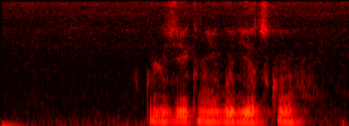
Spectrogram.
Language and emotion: Russian, neutral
